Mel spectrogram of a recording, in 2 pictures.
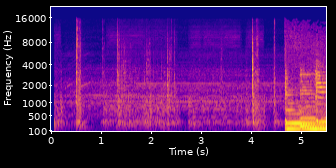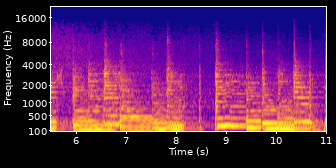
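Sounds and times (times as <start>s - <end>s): hissing static: 0.1s - 10.7s.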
